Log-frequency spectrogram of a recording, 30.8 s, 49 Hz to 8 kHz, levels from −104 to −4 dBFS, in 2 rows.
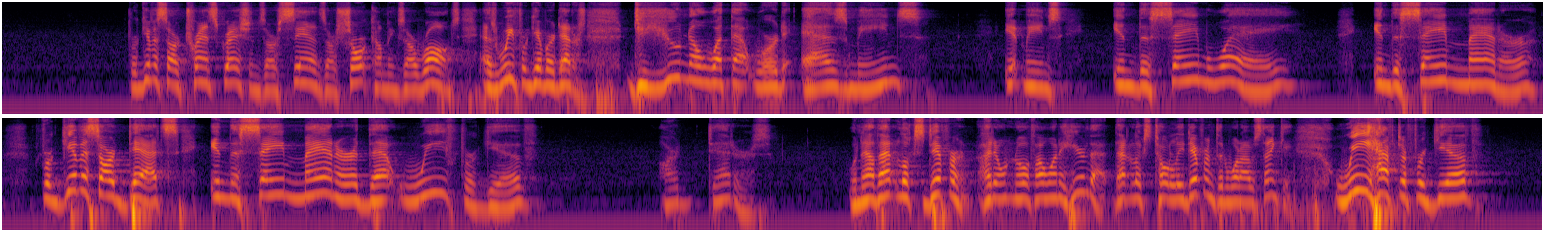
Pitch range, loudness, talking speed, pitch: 145-210 Hz, -35 LUFS, 140 wpm, 185 Hz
